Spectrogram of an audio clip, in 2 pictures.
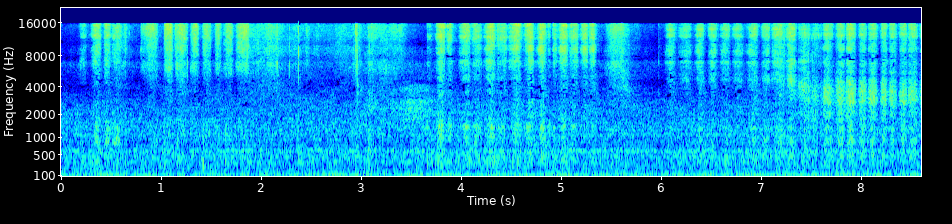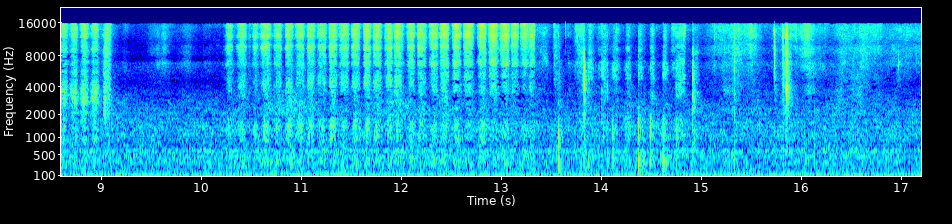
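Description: Pencil scratching lightly over drawing paper in short strokes. A couple of light taps come near the end.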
